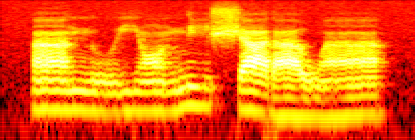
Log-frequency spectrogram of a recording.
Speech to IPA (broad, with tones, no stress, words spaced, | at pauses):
ã˦nu˧ jɔ̃˧ni˦ ʃa˦˨ɾa˨wã˨˦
